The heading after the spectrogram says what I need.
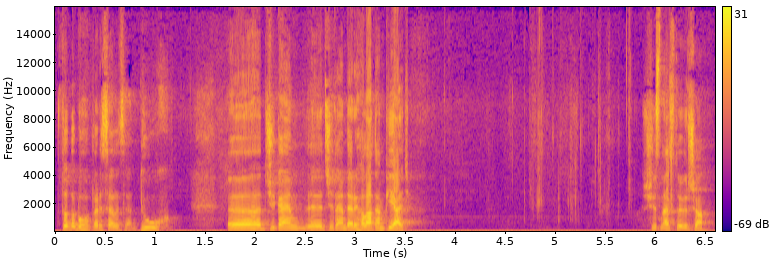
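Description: A male pastor preaching at a very fast clip, his voice pitched a little higher than most men's. He fires off rhetorical questions to the congregation and stops to read scripture aloud before commenting on it. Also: darkish tone. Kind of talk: sermon.

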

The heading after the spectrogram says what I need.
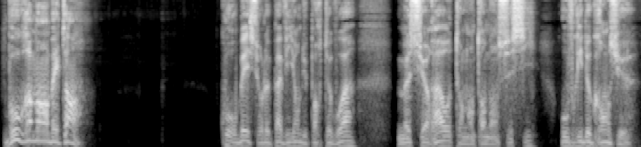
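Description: A man reading a classic novel aloud as an audiobook, in a measured, expressive storytelling manner. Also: very deep voice, husky, dry recording, clean studio sound. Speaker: audiobook reader. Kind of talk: literary audiobook narration.

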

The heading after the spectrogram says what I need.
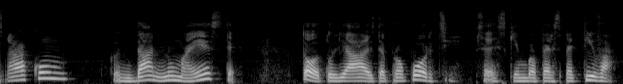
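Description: A woman voicing a quiet, shy young widow who speaks softly. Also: low-pitched. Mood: subdued. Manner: soft, subdued.

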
